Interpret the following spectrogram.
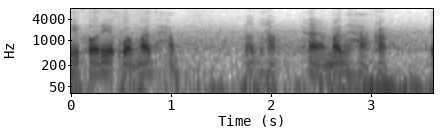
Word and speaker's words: มัซฮับ: อักษร มีม เข้า ไป ข้าง หน้า อ่าน ว่า มัซฮับ ซึ่ง ใน ทาง ภาษา ของ มัน เนี่ย แปล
